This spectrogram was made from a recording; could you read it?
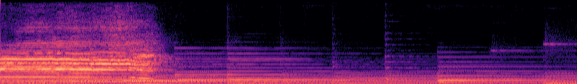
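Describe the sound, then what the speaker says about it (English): A sheep bleats in a single drawn-out, wavering call that fades into a steady tonal tail, loud and close with no talking. "This is a sheep"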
